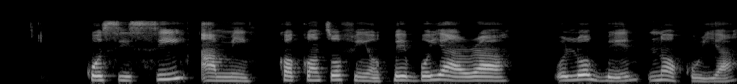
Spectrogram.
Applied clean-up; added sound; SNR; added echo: none; none; none; none.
